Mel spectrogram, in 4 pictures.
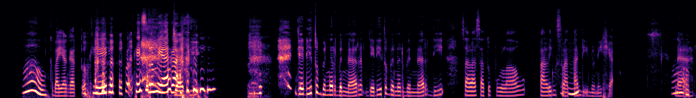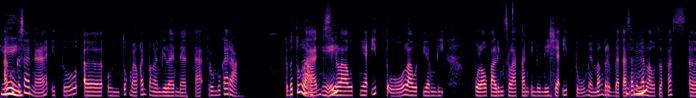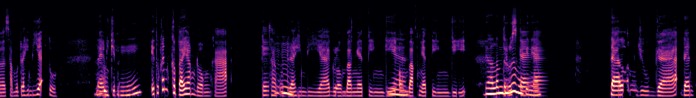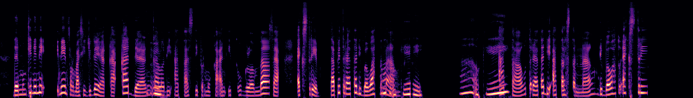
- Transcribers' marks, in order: tapping; laugh; chuckle; other background noise
- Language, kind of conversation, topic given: Indonesian, podcast, Apa petualangan di alam yang paling bikin jantung kamu deg-degan?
